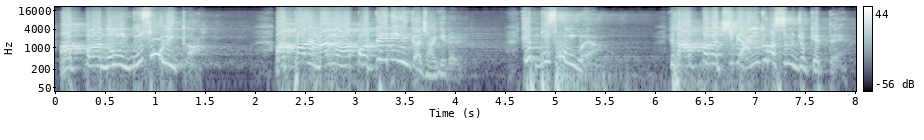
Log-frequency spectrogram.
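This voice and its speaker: A male pastor preaching a sermon in a church, animated and acting out the voices he quotes. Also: very high voice, fairly quick. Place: church sanctuary. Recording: reverberant church hall with faint noise.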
